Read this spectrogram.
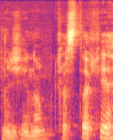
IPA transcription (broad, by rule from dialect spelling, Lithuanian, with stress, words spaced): ˈʒʲiːnoːm ˈkɐs toːˈkʲiɛ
